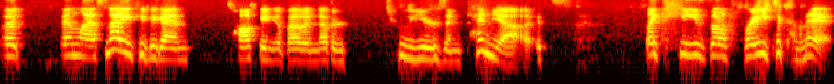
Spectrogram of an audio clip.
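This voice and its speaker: High, lively, hopeful young woman, played by an actress. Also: a little slow, low-quality recording. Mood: hopeful, uncertain. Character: Jill, hopeful young woman frustrated with her noncommittal boyfriend. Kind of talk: musical theatre table read. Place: recorded remotely online.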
